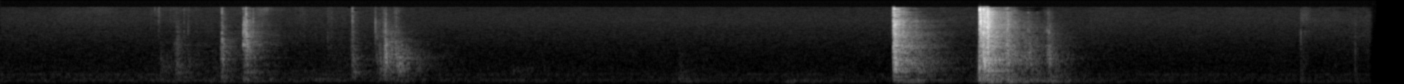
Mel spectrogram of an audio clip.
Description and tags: Door Open Close
Opening and closing a door with a mild shut.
